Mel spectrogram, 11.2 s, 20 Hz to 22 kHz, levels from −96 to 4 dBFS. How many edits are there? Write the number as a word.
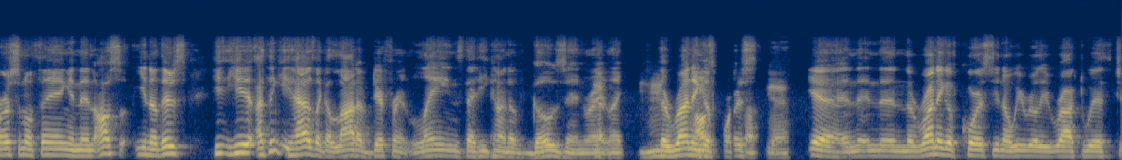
zero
